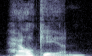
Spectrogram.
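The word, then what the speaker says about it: Halcyon: It may have been pronounced Halian.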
